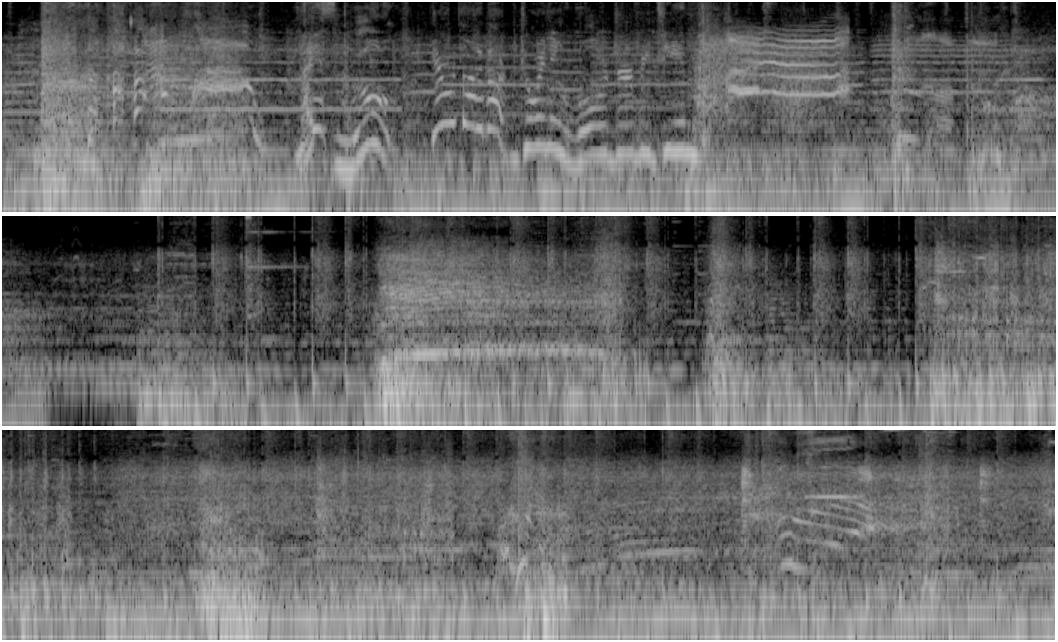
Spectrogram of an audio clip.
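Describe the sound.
An angry cow rampages, crashing and stomping in a loud, chaotic scene, with repeated heavy thuds and smashes over about twenty seconds and voices shouting amid the din.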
